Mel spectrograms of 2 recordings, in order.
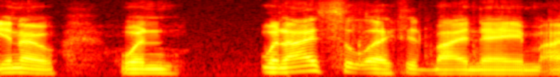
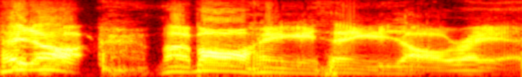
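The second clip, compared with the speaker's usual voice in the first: loud, put-on South Mississippi accent; 3 semitones higher, 7 dB louder than usual. A doctor retells a patient from South Mississippi, imitating his South Mississippi accent. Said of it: "he talked just like this".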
